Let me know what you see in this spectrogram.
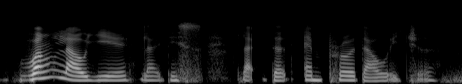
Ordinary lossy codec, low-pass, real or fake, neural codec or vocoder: none; 7.2 kHz; real; none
